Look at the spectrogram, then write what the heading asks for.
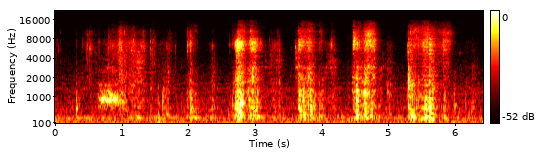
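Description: Close-miked wet chewing of green onion kimchi, coming in short bursts about once a second.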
